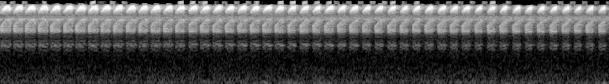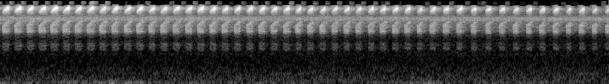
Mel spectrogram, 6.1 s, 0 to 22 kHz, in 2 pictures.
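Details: Large brown cicada singing on 30 July 2022 by the Magarikawa river at Furuta, Nishinoomote, Tanegashima, Japan, in summer: a loud, steady, sizzling high buzz made of rapid regular pulses, continuous throughout without a break.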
